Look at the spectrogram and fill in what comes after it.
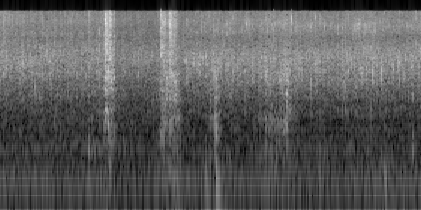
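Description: Floured pollock pieces frying in oil in a frying pan, a steady sizzle, with a few sharp clicks between about one and a half and three seconds in.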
